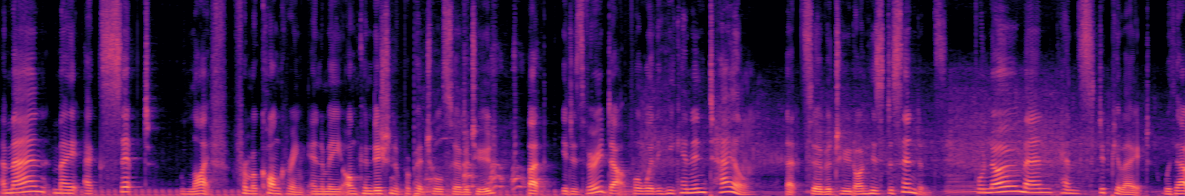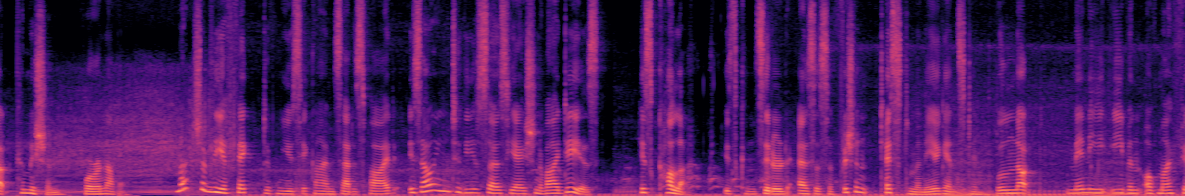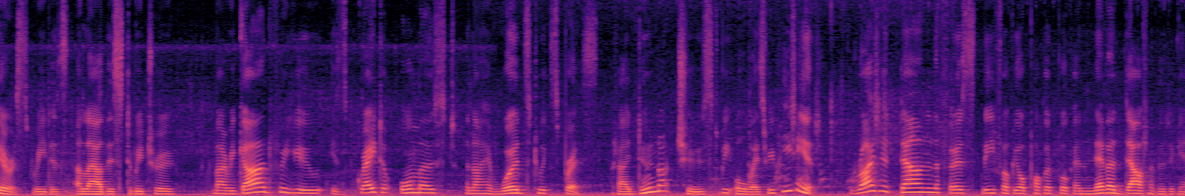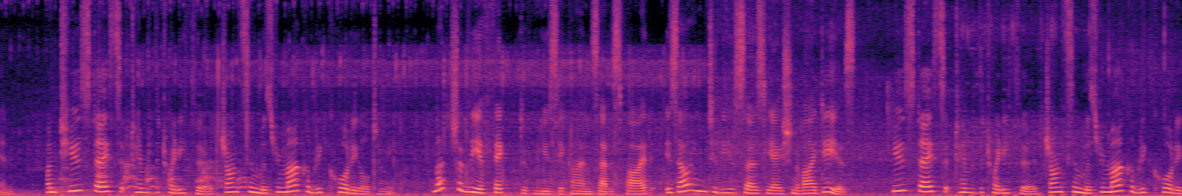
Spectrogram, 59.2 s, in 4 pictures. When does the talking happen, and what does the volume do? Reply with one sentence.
You can hear the talking from 0.0 to 59.1 s, at a steady volume.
